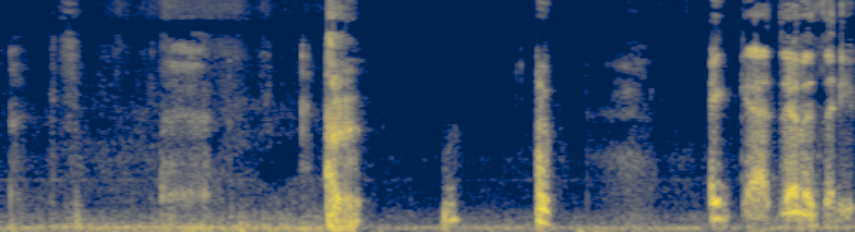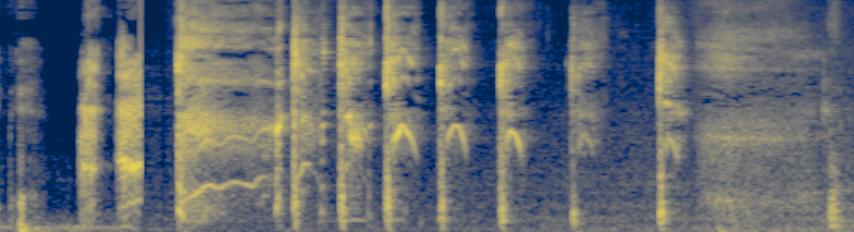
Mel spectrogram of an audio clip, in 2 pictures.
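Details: A girl has a coughing fit: a run of about a dozen repeated harsh coughs, with some throat clearing and room noise, under background music.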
